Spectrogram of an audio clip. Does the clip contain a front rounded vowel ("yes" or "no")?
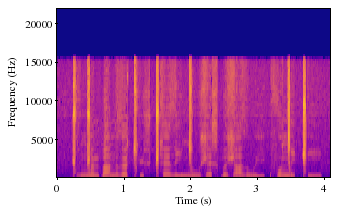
yes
